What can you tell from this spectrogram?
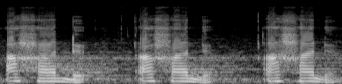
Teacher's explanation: Jadi dalnya dipantulkan ya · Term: qalqalah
